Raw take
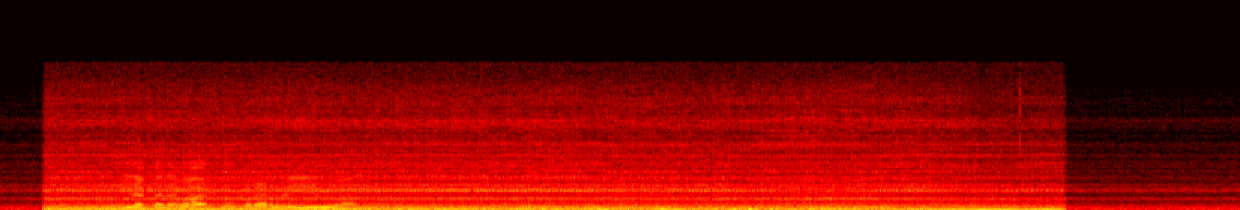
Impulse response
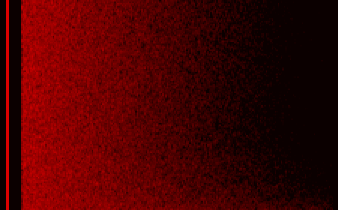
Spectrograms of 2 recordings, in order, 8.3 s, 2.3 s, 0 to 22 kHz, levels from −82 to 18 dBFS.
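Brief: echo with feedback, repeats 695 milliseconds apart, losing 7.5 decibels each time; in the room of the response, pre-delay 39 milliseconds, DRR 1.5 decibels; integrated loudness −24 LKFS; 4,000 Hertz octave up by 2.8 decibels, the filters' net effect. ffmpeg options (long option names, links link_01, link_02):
-filter_complex "[0:a]equalizer=frequency=4000:width_type=o:gain=3.5,aecho=1:1:695|1390|2085|2780|3475:0.422|0.177|0.0744|0.0312|0.0131,asplit=2[link_01][link_02];[1:a]atrim=start_sample=2205,adelay=39[link_03];[link_02][link_03]afir=irnorm=-1:irlink=0,volume=-3dB[link_04];[link_01][link_04]amix=inputs=2:normalize=0,volume=-6.5dB"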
